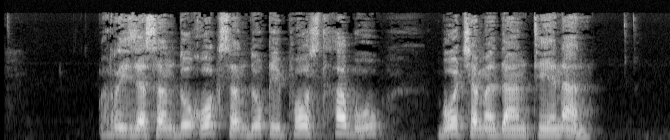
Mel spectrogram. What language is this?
Central Kurdish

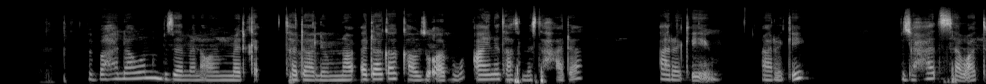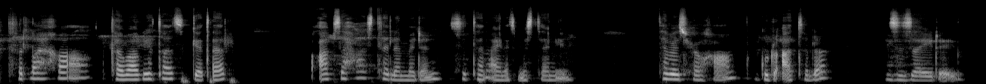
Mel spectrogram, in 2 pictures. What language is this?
Tigrinya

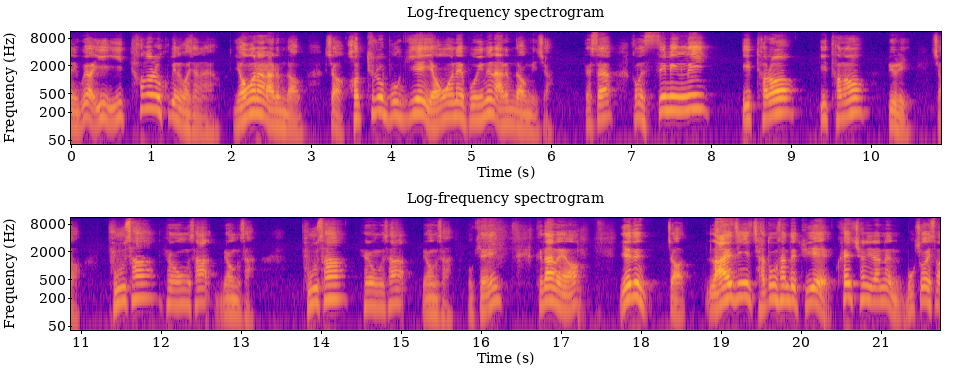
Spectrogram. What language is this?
Korean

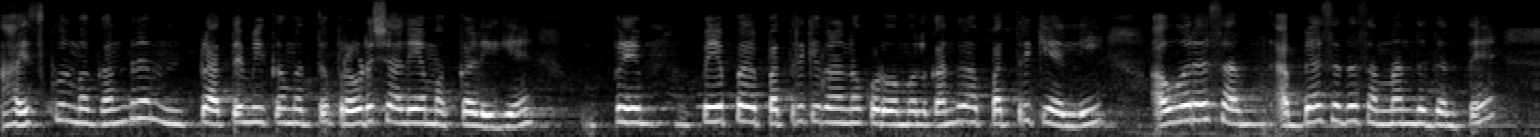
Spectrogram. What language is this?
Kannada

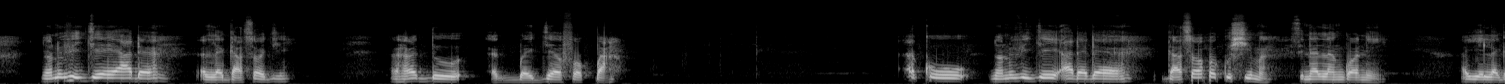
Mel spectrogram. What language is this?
Ewe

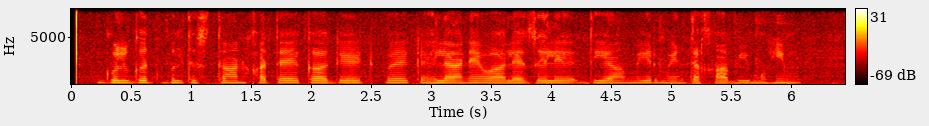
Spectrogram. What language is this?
Urdu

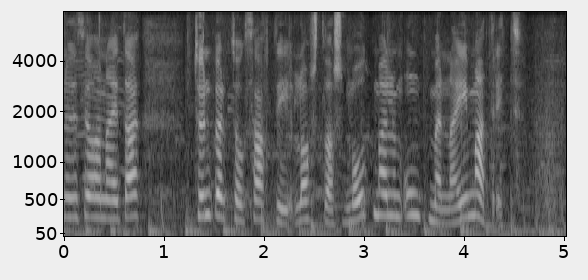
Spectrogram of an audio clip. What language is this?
Icelandic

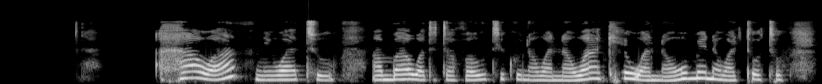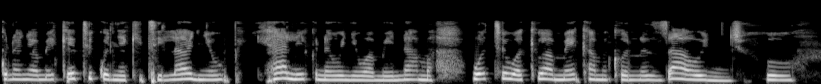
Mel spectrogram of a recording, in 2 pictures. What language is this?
Swahili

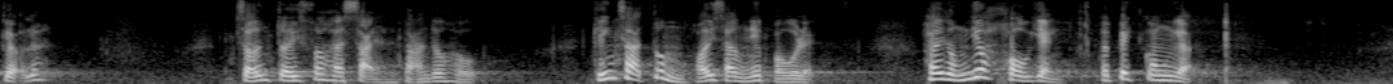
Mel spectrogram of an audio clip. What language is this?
Cantonese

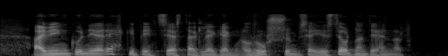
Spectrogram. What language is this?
Icelandic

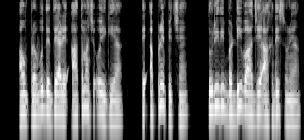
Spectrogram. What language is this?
Dogri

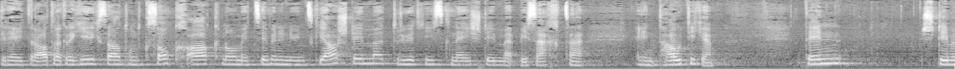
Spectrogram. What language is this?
Swiss German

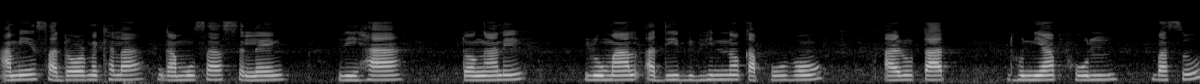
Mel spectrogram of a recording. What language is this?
Assamese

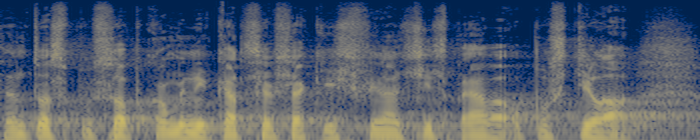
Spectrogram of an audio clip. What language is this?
Czech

